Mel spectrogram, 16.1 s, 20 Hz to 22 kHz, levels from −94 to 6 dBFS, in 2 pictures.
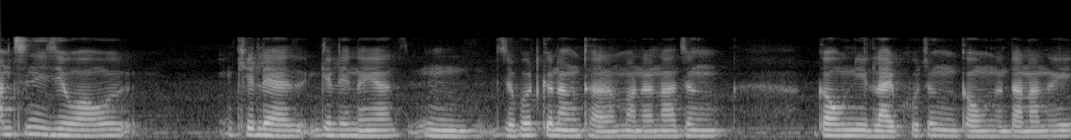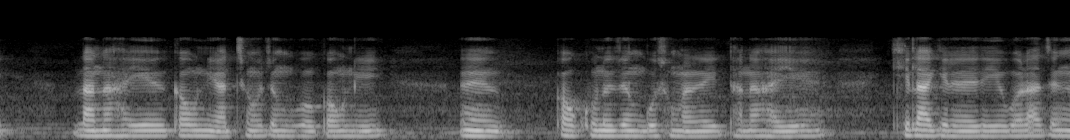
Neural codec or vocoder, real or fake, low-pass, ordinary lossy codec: none; real; 7.2 kHz; none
